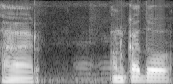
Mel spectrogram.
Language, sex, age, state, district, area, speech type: Santali, male, 45-60, Odisha, Mayurbhanj, rural, spontaneous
